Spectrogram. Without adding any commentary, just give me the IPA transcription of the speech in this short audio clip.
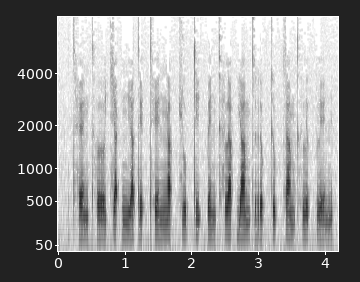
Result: tʰ ɛː˨˩ ŋ tʰ ɤː˨˩ t͡ɕ a˥˩ k̚ ŋ i˨˩ a̯ t e˥˩ ʔ tʰ e˦˥ n ŋ a˦˥ p̚ t͡ɕ uː˦˥ p̚ t i˥˩ ʔ p e˧ n kʰ l a˥˩ p̚ j a˥˩ m t r o˦˥ k̚ t u˥˩ k̚ s a˥˩ m kʰ l ɯ˦˥ k̚ p l e˩˦ n

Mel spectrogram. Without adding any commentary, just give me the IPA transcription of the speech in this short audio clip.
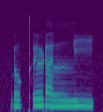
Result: ɽ o kʼ ø ɽ ɐ lː i

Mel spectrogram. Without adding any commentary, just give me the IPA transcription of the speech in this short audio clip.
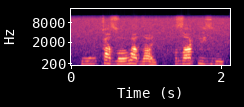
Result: w u k ɛ zˤ y w ɛ dˤ i | zˤ a k y zʲ u

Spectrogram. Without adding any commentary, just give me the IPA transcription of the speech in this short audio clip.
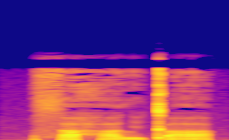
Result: s a˦ h a˨ l i˨ kʼ a˦

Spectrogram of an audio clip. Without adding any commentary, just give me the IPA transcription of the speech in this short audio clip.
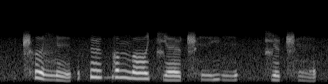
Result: ʈ͡ʂʰ ə˦˨ ɮ e˨ | θ ø˦ ɡ ʌ˦ ŋ ʌː˦ t͡ɕ ɛː˨ ʈ͡ʂʰ e̤˦ j e̤˦ | t͡ɕ e˨ ʈ͡ʂʰ ɛ̤˨

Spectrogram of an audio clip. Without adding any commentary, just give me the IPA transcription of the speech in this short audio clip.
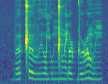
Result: b ɵ ǁ ɵ v ɨ o̯ j u ŋ͡ǁ ũ e̯ ɾ o ɭ ɖ u ɭ õ v ĩ

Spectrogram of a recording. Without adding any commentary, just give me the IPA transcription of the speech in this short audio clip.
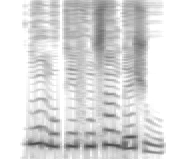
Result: ɡ ɔ̃˦ m o˧ k e˧ f ũ˧ s ã˦ ɡ͡b ɛ˧ ʃ u˨

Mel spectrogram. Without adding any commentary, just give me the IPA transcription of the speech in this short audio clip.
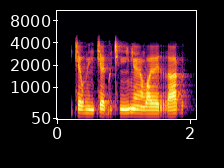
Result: c ɛ o̯ ð ĩ ɡ c ɛ ɡ ɯ cʰ ĩ ʎ ɛ̃ː lˠ ɛː r a ɡ

